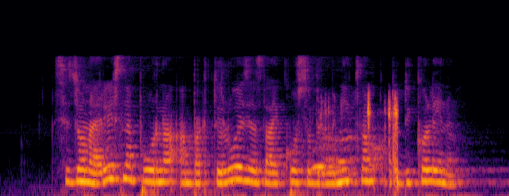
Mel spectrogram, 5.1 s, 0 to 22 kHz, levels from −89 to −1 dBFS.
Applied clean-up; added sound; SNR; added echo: none; Telephone; 4 dB; reverberation time 0.6 s.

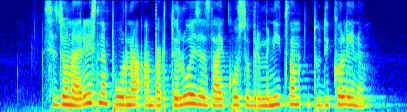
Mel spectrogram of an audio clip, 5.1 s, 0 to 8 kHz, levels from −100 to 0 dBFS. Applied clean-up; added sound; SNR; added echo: none; none; none; none.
